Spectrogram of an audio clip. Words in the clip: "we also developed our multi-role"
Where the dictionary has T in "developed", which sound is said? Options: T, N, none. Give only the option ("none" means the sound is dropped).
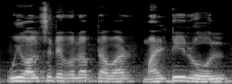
T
